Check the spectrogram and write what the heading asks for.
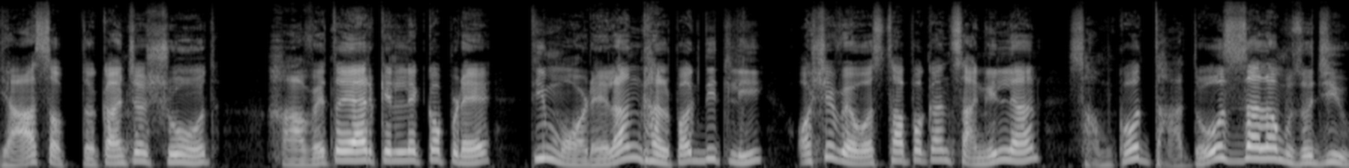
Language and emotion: Goan Konkani, happy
